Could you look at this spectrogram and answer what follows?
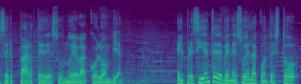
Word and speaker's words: Columbia: En inglés, este nombre se escribe de las dos formas, con U y con O, pero siempre se pronuncia exactamente igual: Colombia.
